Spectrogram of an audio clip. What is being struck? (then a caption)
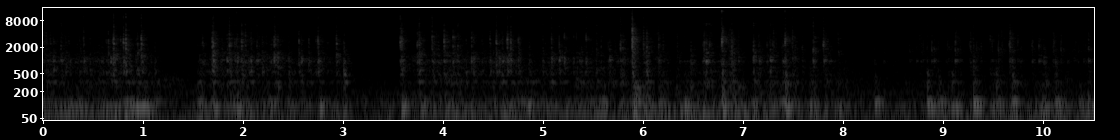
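Plastic typewriter-style keyboard with round keycaps. Fingertips type fast on a mint-green plastic typewriter-style keyboard with round white plastic keycaps and a hollow body. A steady stream of quick, bright plastic clicks rides over a low, hollow thump, with brief pauses near 1.3 and 3 seconds before the rapid typing resumes.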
